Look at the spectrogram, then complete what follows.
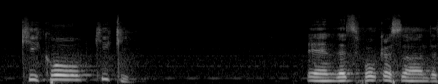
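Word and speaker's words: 気候危機: It's pronounced Kiko Kiki.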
